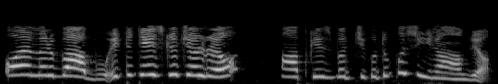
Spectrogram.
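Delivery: put-on high, tearful baby whine; whiny doting girlfriend. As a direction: complain like a tired little child. Voices Payal whining on the walk.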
